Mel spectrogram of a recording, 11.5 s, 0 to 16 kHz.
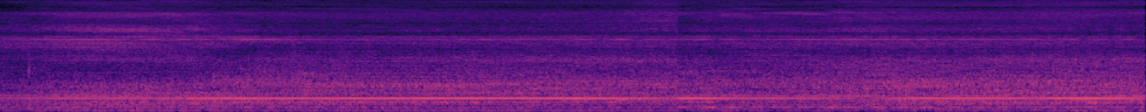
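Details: New iRobot Roomba Plus 515 vacuum-mop combo cleaning a messy floor in back-and-forth straight lines, first of two passes: smooth steady whir, constant mid-pitch motor and brush hum, no rattles or grinding; normal.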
